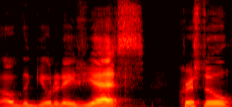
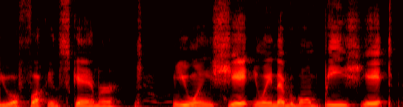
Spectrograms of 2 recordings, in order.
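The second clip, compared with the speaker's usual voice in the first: acted-out harsh, insulting, berating tirade; 2 semitones lower, 6 dB quieter than usual. Retelling how a woman insulted the fortune teller: imitating someone berating. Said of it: "she just shitted on that lady and was like".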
